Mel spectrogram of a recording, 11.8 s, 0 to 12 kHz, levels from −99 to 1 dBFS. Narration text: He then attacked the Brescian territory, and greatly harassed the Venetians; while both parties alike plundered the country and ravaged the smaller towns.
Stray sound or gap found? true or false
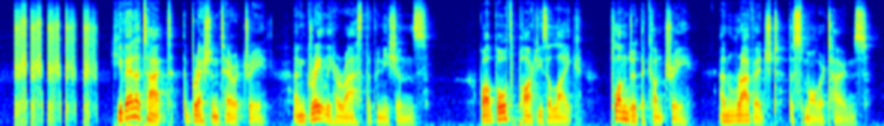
true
